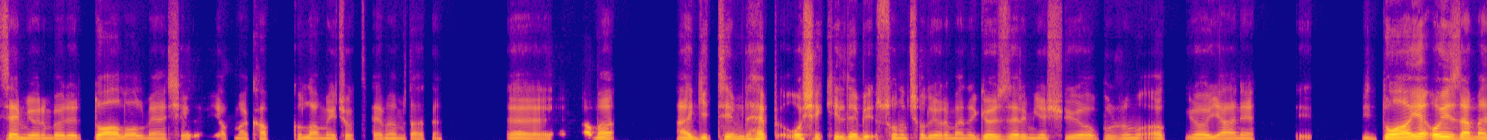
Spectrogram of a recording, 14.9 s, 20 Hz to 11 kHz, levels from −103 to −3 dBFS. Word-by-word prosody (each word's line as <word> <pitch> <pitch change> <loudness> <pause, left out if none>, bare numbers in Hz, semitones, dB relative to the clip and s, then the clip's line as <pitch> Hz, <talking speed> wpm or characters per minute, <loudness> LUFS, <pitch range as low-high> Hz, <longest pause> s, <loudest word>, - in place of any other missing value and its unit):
sevmiyorum 110 -5 -1
böyle 105 -1 -1 0.2
doğal 110 0 +4
olmayan 105 -1 -4
şeyleri - - -9
yapmak, - - -10
hap - - -2 0.2
kullanmayı 110 -1 -4
çok 110 -1 -7 0.2
sevmem 110 +1 -7
zaten. - - -9 0.7
Eee, 100 -2 -3 0.3
ama - - +1 0.6
ha 125 0 +1
gittiğimde 155 +7 -1
hep 175 +2 +4
o 160 +1 +1
şekilde 160 -1 0
bir 145 - -1
sonuç 115 -2 -5
alıyorum 110 0 -2
ben 110 -1 -5
de. 105 - -5
Gözlerim 120 0 0
yaşarıyor, 115 -1 -3
burnum 110 +2 -7
akıyor, 120 0 -3
yani, 110 0 -2 0.5
i - - -14 0.5
bi 125 0 -9
doğayı 140 +7 +9
o 160 +1 +9
yüzden 155 -1 +6
ben 150 0 +2
115 Hz, 135 wpm, -22 LUFS, 110-130 Hz, 0.7 s, doğayı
